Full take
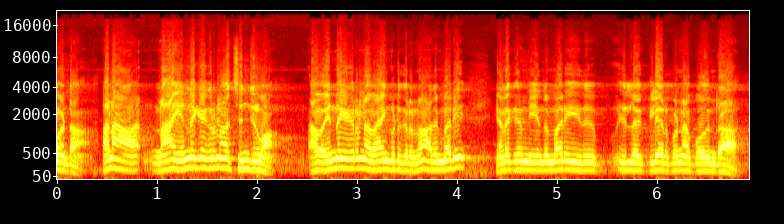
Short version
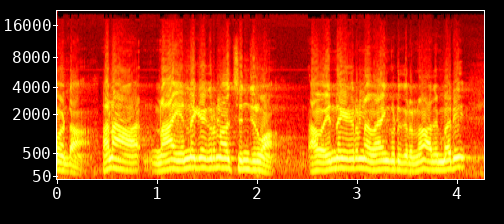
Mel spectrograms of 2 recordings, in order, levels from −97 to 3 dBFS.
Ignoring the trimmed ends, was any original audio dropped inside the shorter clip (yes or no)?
no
